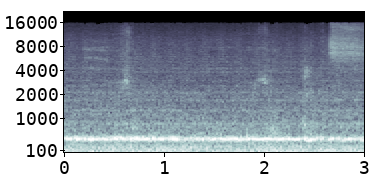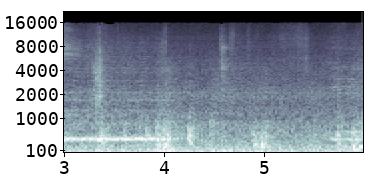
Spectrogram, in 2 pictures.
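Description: A Meitetsu limited-express train's music horn holds one steady note until about four seconds in, then stops, over the low rumble of the train running on the rails. A few wheel clacks over rail joints follow, and near the end the horn starts again on two notes.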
